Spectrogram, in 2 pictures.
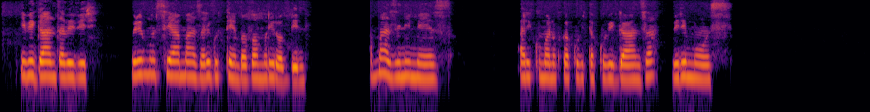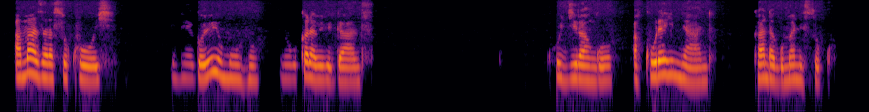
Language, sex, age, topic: Kinyarwanda, female, 18-24, health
